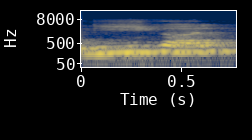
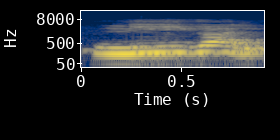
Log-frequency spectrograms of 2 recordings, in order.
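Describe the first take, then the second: No difference in how they are said.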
